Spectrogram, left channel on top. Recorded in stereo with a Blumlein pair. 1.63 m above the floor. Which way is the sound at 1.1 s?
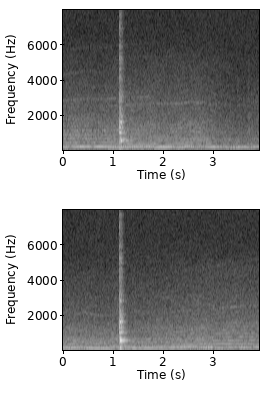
5° right.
